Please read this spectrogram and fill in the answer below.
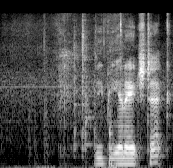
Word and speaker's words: DPNH Tech: It's just DPNH Tech.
